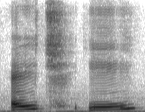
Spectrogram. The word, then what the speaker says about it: heel: 치유하다 이런 뜻이 되죠 그래서 이 부분에서는 힐을 길게 발음 을 해주면 좋습니다 acer 그리고 bear 알브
